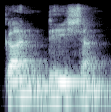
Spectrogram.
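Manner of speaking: Condition slowly broken into three beats; syllable by syllable. Shown as a demonstration. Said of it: "तीन बार टूटा".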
